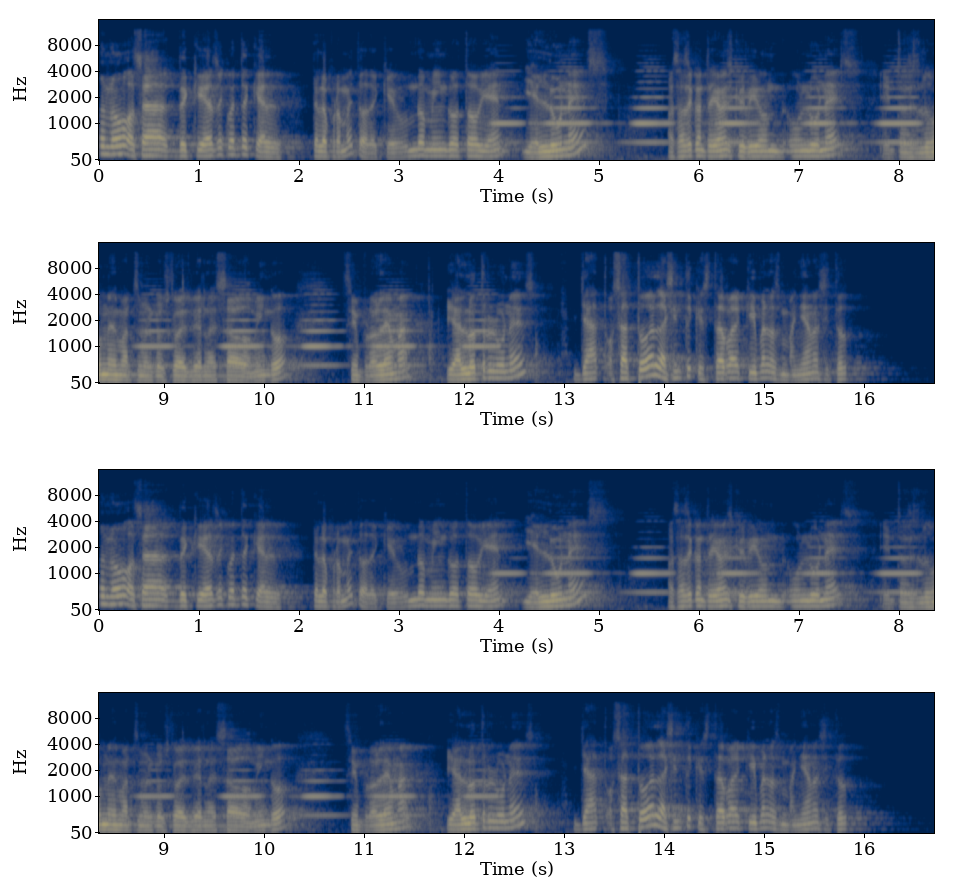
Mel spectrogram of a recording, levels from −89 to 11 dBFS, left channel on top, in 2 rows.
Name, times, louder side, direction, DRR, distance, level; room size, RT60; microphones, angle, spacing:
voice 1, 0.0-1.8 2.1-5.1 5.7-12.7 13.1-15.8, left 2 dB, 25° left, 15 dB, 0.9 m, -31 dB
Organ, 3.8-13.0, left 4 dB, 65° left, 1.0 m, -38 dB
29.5 x 22.0 x 8.8 m, 0.96 s
head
